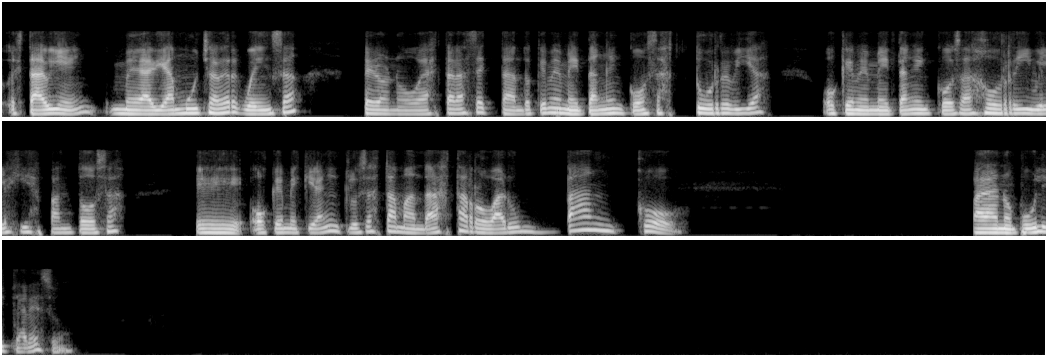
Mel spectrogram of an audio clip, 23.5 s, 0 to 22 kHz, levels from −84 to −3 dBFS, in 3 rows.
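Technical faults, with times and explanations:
No technical faults can be heard in the speech. The G.722 wideband telephone coding, at 56 kbit/s, is audible as a top end that stops near 7.7 kHz and a light layer of coding noise.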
